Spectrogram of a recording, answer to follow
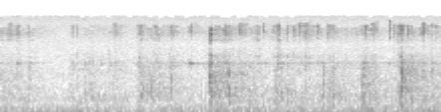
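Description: Wooden rolling pin rolling out dough on a floured marble counter: faint, irregular light clicks and taps.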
